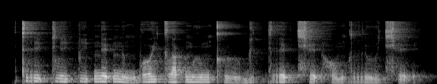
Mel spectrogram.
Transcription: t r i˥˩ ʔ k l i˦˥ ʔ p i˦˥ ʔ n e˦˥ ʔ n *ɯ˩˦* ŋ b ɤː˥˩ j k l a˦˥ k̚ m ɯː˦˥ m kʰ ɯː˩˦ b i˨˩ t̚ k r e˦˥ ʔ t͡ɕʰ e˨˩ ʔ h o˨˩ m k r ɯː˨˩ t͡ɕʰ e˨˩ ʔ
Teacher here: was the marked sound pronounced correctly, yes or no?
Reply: yes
